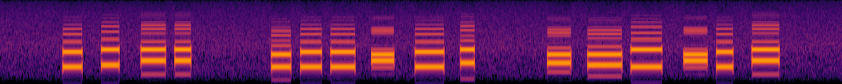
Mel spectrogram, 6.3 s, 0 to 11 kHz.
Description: DTMF, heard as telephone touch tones, dialled by hand, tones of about 180 ms. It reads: 26## 122*29 743*2#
